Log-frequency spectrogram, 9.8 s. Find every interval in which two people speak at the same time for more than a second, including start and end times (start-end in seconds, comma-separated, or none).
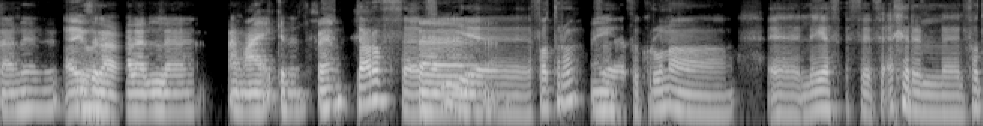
none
